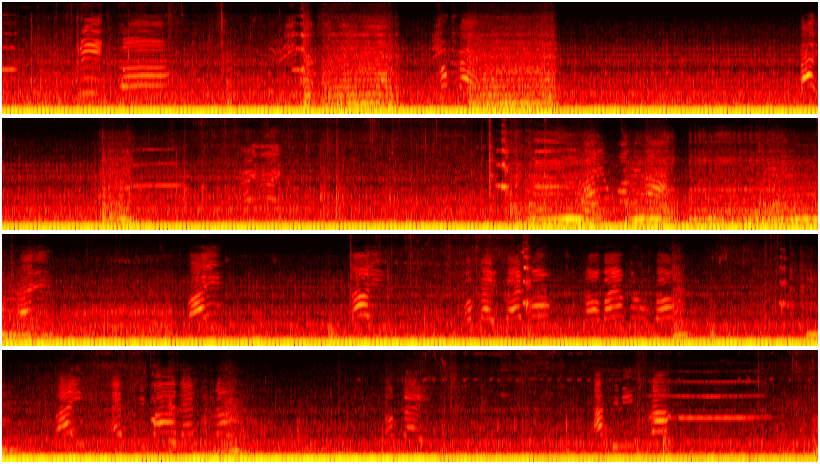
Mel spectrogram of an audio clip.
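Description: A motorhome's engine running low and steady as the vehicle crawls past at walking pace, with voices calling out over it.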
